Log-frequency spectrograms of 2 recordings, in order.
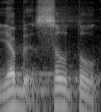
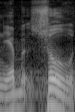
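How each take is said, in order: First: The s is plain, with lips not pushed out. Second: The s is emphatic, with rounded, pushed-out lips. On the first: The speaker calls it right. "tapi ya sutu karena sin" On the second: The speaker calls it wrong. "Jangan ya su"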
